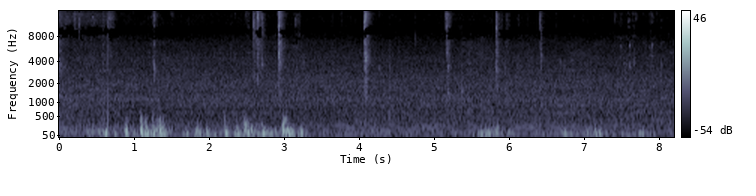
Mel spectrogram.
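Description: Close-up eating sounds of chicken feet in dark sauce: wet chewing and smacking with small sharp clicks, busiest in the first three seconds and sparser after.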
